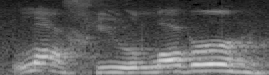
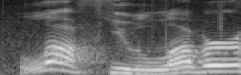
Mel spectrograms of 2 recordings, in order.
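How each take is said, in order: First: Much higher, odd put-on Irish sailor; second Irish try. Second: Put-on loud, high pirate cry, no Irish accent; just shout it like a sailor; own-way read. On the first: Smee yelling at the other pirate, a failed Irish voice. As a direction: give the Irish accent one more go, pitched high. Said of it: "I cannot do Irish". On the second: Smee yelling at his mate, plain pirate shout. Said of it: "gonna read it my own way".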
